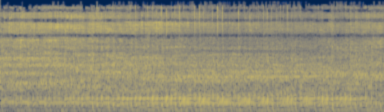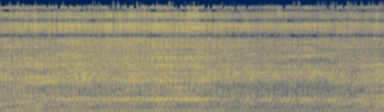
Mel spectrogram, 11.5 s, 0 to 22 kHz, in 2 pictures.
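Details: 2007 Honda CR85RB two-stroke: small dirt bike idling with a busy, rattly clatter over its buzzy exhaust note; source of the engine rattle unknown.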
